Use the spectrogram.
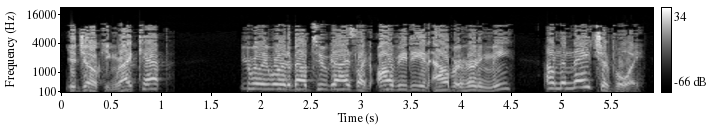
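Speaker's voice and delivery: over-the-top Flair disbelief; Ric Flair voice. Acted. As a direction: scoff like an insulted legend. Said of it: "And Rick goes".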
